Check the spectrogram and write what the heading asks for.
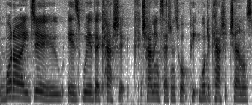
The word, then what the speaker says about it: Akashic: So, did I pronounce that right? Yeah, Akashic.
